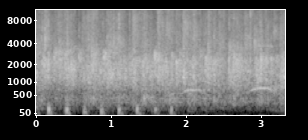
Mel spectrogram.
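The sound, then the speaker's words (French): A crowd applauds loudly and steadily throughout, a dense wash of clapping with rhythmic low thumps during the first half and a couple of brief high whistles near the end. “J'aimerais ça qu'on donne une bonne main d'applaudissement à Pierre-Luc Pomerleau et Mathieu Pepper.”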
